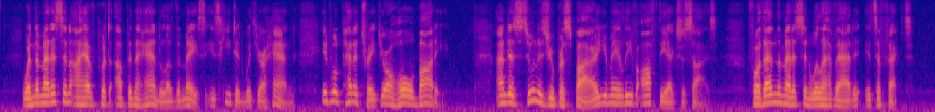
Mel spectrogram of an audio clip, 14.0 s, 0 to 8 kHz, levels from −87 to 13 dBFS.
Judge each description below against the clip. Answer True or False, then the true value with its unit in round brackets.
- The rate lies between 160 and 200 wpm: True (190 wpm)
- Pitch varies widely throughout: True (5.7 semitones)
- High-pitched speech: False (140 Hz)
